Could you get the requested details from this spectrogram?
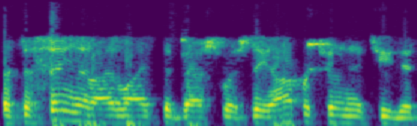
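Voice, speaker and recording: Noticeable background noise runs throughout. Over it, a man talks at a moderate pace. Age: 80s+. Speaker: retired motorsports TV pit reporter. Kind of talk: interview.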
